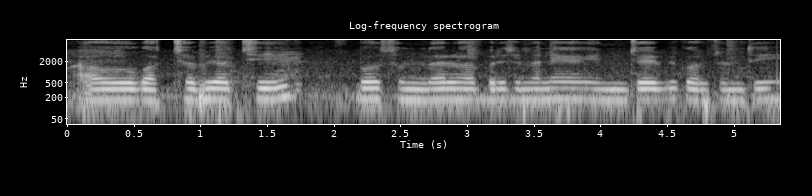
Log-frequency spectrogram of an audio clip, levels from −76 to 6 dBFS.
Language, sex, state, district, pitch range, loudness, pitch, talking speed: Odia, female, Odisha, Khordha, 170-175 Hz, -15 LUFS, 170 Hz, 135 wpm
